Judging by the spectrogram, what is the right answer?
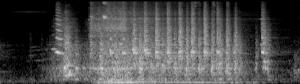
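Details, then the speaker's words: Suzuki Carry Futura 1.5 2012 that ran out of oil and died, then was cranked repeatedly until the battery went flat; after battery service, start gives rough, uneven labouring that never settles to a clean idle. Engine partly seized, likely needs overhaul. "begitu suaranya jadi mobil ini wajib turun mesin atau sementara nanti dikasih oli dulu"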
